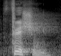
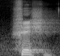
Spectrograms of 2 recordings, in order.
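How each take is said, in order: First: Said in the usual way. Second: "Fishing" said fishin', no G; Cajun G drop. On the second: Shown as a demonstration. Coach showing Cajun dropped G, "Fishing" as fishin'. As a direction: end "Fishing" on a bare N. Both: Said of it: "you drop the G".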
